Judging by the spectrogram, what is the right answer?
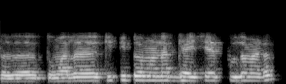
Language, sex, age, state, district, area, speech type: Marathi, female, 18-30, Maharashtra, Bhandara, urban, conversation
